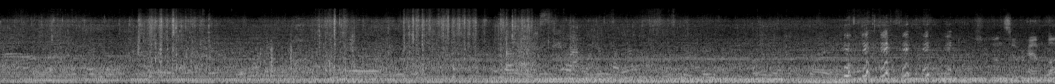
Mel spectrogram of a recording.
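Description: Outboard boat engine idling with a steady low hum. Over it come short rustles and knocks of a fish bag and a plastic weigh basket being handled, mostly in the first half.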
